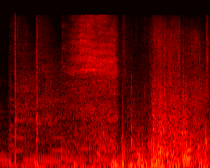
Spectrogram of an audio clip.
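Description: A person crashing through a drywall panel, the gypsum board cracking and tearing, with louder crashing noise in the second half, over background music.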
